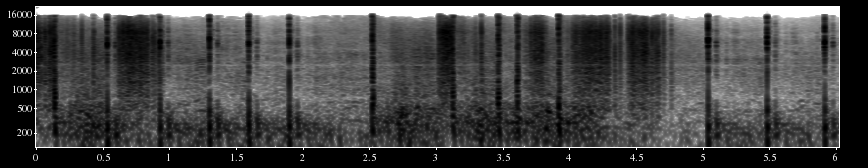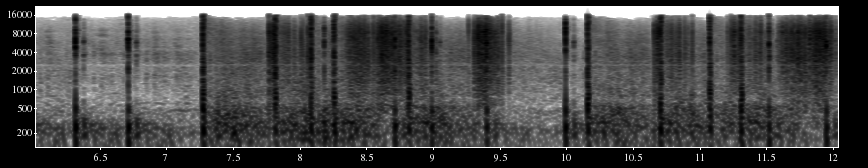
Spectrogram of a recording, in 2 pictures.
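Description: Evolution Fireworks 'Winternight' compound cake firing shot after shot: many sharp bangs and pops in quick succession, with swells of crackle and hiss as the bursts break.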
